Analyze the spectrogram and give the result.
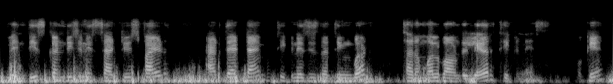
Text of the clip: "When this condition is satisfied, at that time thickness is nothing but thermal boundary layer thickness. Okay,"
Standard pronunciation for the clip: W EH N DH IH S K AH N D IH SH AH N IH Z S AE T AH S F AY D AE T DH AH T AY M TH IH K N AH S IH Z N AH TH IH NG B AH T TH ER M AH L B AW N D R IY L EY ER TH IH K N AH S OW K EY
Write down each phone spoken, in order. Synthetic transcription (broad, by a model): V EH N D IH S K AH N D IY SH AH N IH Z S AE T AH S F AY D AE T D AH T AY M T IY K N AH S IH Z N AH T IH NG B AH T T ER M AH L B AW N D R IY L EY ER T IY K N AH S OW K EY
